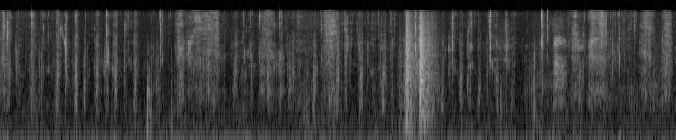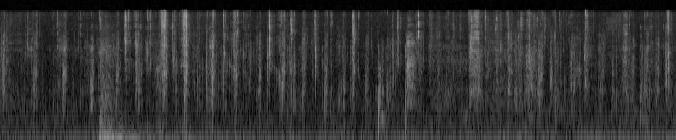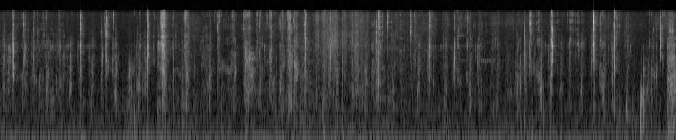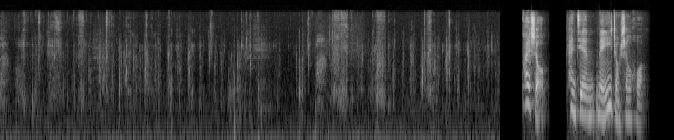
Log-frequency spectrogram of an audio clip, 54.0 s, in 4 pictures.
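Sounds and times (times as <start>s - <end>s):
person chewing meat: 0.0s - 8.0s, 8.8s - 50.6s
sudden loud knock: 8.0s - 8.8s.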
